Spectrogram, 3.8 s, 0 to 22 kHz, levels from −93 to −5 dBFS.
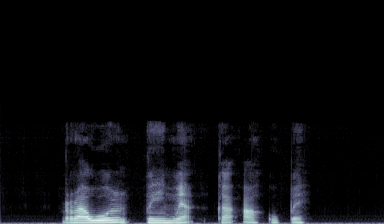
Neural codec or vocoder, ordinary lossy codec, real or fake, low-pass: autoencoder, 22.05 kHz, a latent of 192 numbers a frame, VITS, trained on many speakers; AAC, 48 kbps; fake; 9.9 kHz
